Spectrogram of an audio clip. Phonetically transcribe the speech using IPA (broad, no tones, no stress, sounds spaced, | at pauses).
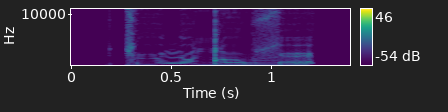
ǀ ʉ n ɵ ŋ͡ǃ ɤ w ɮ ɛ̰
